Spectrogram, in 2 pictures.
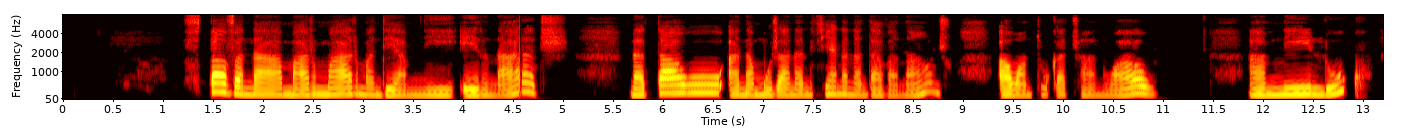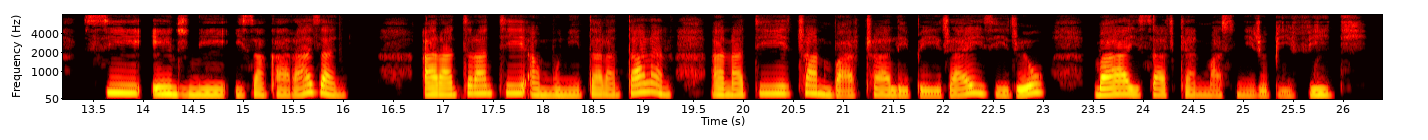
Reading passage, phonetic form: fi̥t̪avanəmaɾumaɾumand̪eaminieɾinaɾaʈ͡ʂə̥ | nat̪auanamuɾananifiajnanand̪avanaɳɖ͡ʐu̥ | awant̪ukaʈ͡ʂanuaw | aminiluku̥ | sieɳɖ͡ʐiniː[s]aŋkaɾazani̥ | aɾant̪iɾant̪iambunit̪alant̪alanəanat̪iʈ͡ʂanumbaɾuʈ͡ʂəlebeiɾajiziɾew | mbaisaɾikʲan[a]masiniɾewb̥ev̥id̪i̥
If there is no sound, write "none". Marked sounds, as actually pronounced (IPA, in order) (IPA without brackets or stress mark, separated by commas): s, i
